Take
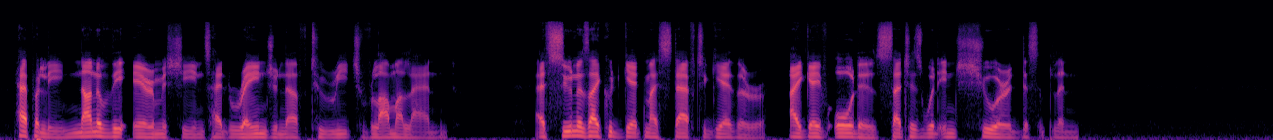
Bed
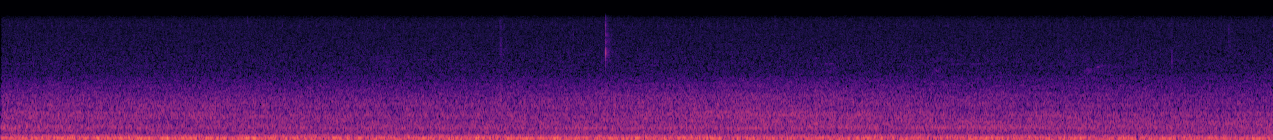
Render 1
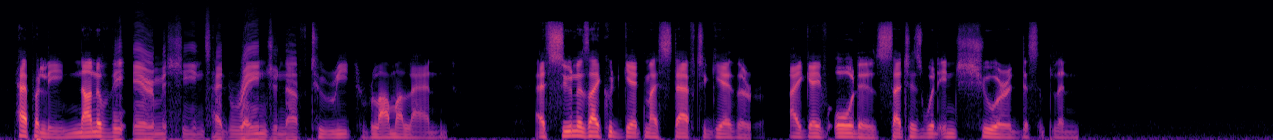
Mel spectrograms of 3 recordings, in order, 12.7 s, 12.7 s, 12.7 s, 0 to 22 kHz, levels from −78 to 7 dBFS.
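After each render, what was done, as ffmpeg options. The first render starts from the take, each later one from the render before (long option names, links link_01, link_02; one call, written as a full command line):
ffmpeg -i in.wav -filter_complex "[0:a]asplit=3[link_01][link_02][link_03];[link_01]afade=type=out:start_time=1:duration=0.02[link_04];[link_02]aeval=exprs='if(lt(val(0),0),0.251*val(0),val(0))':channel_layout=same,afade=type=in:start_time=1:duration=0.02,afade=type=out:start_time=2.99:duration=0.02[link_05];[link_03]afade=type=in:start_time=2.99:duration=0.02[link_06];[link_04][link_05][link_06]amix=inputs=3:normalize=0,asplit=3[link_07][link_08][link_09];[link_07]afade=type=out:start_time=3.51:duration=0.02[link_10];[link_08]lowpass=frequency=1800:width=0.5412,lowpass=frequency=1800:width=1.3066,afade=type=in:start_time=3.51:duration=0.02,afade=type=out:start_time=4.09:duration=0.02[link_11];[link_09]afade=type=in:start_time=4.09:duration=0.02[link_12];[link_10][link_11][link_12]amix=inputs=3:normalize=0,asplit=2[link_13][link_14];[link_13]atrim=end=7.51,asetpts=PTS-STARTPTS,afade=type=out:start_time=7.506:duration=0.004:curve=hsin[link_15];[link_14]atrim=start=7.51,asetpts=PTS-STARTPTS,afade=type=in:duration=0.78[link_16];[link_15][link_16]concat=n=2:v=0:a=1" out.wav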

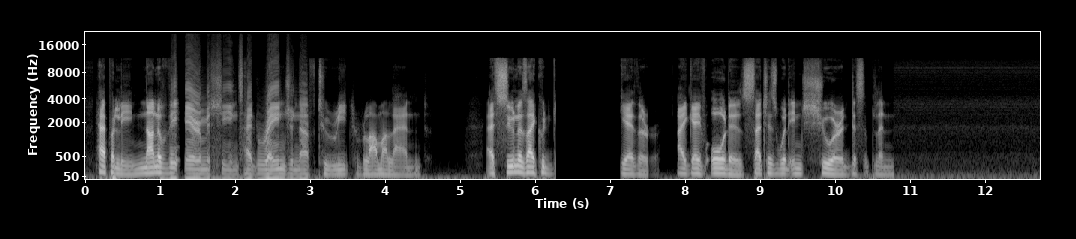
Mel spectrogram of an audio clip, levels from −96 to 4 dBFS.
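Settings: ffmpeg -i in.wav -filter_complex "[0:a]asettb=1/sr,asplit=3[link_01][link_02][link_03];[link_01]atrim=end=2.994[link_04];[link_02]atrim=start=2.99:end=4.12,asetpts=PTS-STARTPTS,afade=type=in:duration=0.004:curve=qsin,afade=type=out:start_time=1.126:duration=0.004:curve=qsin,tremolo=f=150:d=0.261[link_05];[link_03]atrim=start=4.116[link_06];[link_04][link_05]acrossfade=duration=0.004:curve1=hsin:curve2=qsin[link_07];[link_07][link_06]acrossfade=duration=0.004:curve1=qsin:curve2=hsin,asplit=3[link_08][link_09][link_10];[link_08]atrim=end=6.27,asetpts=PTS-STARTPTS,afade=type=out:start_time=6.266:duration=0.004:curve=hsin[link_11];[link_09]atrim=start=6.27:end=7.14,asetpts=PTS-STARTPTS,volume=0[link_12];[link_10]atrim=start=7.14,asetpts=PTS-STARTPTS,afade=type=in:duration=0.004:curve=hsin[link_13];[link_11][link_12][link_13]concat=n=3:v=0:a=1" out.wav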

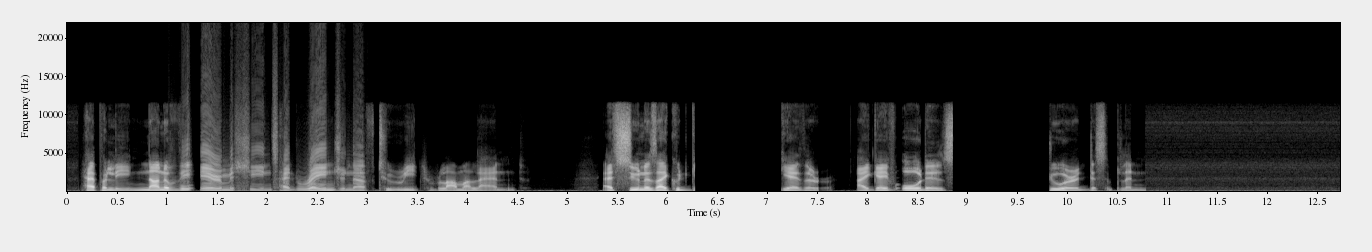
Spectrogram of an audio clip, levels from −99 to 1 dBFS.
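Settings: ffmpeg -i in.wav -filter_complex "[0:a]asplit=3[link_01][link_02][link_03];[link_01]atrim=end=8.85,asetpts=PTS-STARTPTS,afade=type=out:start_time=8.846:duration=0.004:curve=hsin[link_04];[link_02]atrim=start=8.85:end=9.82,asetpts=PTS-STARTPTS,volume=0[link_05];[link_03]atrim=start=9.82,asetpts=PTS-STARTPTS,afade=type=in:duration=0.004:curve=hsin[link_06];[link_04][link_05][link_06]concat=n=3:v=0:a=1" out.wav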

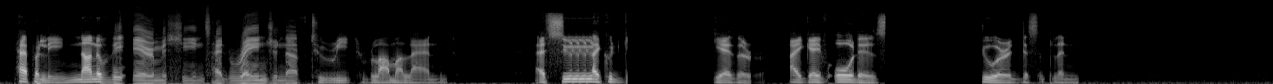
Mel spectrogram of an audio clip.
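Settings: ffmpeg -i in.wav -filter_complex "[0:a]asplit=5[link_01][link_02][link_03][link_04][link_05];[link_01]atrim=end=5.722[link_06];[link_02]atrim=start=5.648:end=5.722[link_07];[link_03]atrim=start=5.648:end=5.722[link_08];[link_04]atrim=start=5.648:end=5.722[link_09];[link_05]atrim=start=5.928[link_10];[link_06][link_07]acrossfade=duration=0.004:curve1=hsin:curve2=hsin[link_11];[link_11][link_08]acrossfade=duration=0.004:curve1=hsin:curve2=hsin[link_12];[link_12][link_09]acrossfade=duration=0.004:curve1=hsin:curve2=hsin[link_13];[link_13][link_10]acrossfade=duration=0.004:curve1=hsin:curve2=hsin" out.wav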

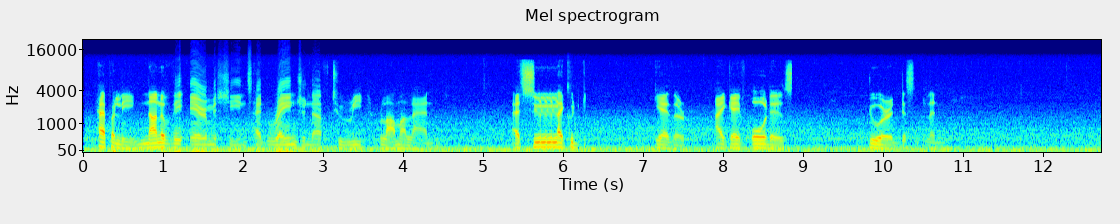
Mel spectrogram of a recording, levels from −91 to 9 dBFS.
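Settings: ffmpeg -i in.wav -i bed.wav -filter_complex "[1:a]volume=-11.5dB[link_01];[0:a][link_01]amix=inputs=2:normalize=0" out.wav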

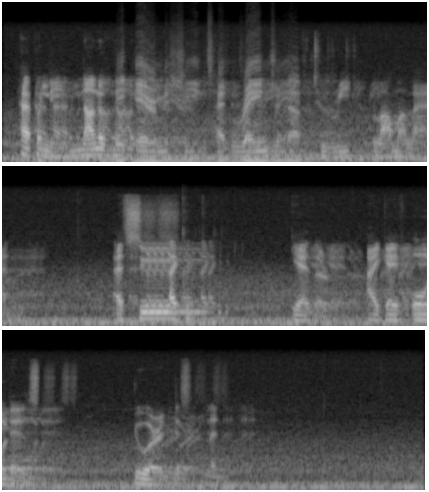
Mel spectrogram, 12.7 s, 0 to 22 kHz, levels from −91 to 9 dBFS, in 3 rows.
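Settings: ffmpeg -i in.wav -filter_complex "[0:a]asplit=2[link_01][link_02];[link_02]adelay=20,volume=-9dB[link_03];[link_01][link_03]amix=inputs=2:normalize=0,asplit=2[link_04][link_05];[link_05]aecho=0:1:128|169|314|388:0.112|0.1|0.188|0.133[link_06];[link_04][link_06]amix=inputs=2:normalize=0" out.wav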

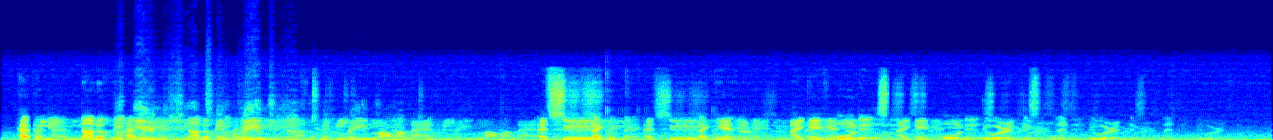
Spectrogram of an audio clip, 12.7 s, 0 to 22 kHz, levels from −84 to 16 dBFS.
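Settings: ffmpeg -i in.wav -filter_complex "[0:a]asplit=2[link_01][link_02];[link_02]adelay=21,volume=-2dB[link_03];[link_01][link_03]amix=inputs=2:normalize=0,asplit=2[link_04][link_05];[link_05]adelay=1063,lowpass=frequency=2500:poles=1,volume=-4dB,asplit=2[link_06][link_07];[link_07]adelay=1063,lowpass=frequency=2500:poles=1,volume=0.3,asplit=2[link_08][link_09];[link_09]adelay=1063,lowpass=frequency=2500:poles=1,volume=0.3,asplit=2[link_10][link_11];[link_11]adelay=1063,lowpass=frequency=2500:poles=1,volume=0.3[link_12];[link_04][link_06][link_08][link_10][link_12]amix=inputs=5:normalize=0" out.wav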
